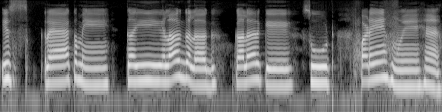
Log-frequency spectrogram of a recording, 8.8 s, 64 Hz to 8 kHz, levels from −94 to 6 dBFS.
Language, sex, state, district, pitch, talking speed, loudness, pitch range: Hindi, female, Punjab, Fazilka, 225 Hz, 80 wpm, -13 LUFS, 205-245 Hz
